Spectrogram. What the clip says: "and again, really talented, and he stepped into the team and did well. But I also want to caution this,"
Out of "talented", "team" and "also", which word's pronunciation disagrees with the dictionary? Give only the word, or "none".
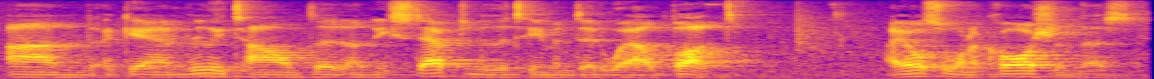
none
